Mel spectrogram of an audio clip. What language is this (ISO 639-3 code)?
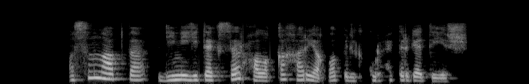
bak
